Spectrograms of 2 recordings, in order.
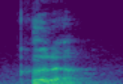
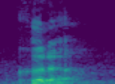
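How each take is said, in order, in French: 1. Les mots se fondent en un seul mot rapide et réduit. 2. Les mots se fondent en un seul mot rapide et réduit.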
